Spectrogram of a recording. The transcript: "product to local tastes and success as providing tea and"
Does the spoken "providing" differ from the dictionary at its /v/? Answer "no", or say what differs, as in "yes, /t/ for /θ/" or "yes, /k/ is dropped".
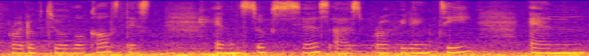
yes, /f/ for /v/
